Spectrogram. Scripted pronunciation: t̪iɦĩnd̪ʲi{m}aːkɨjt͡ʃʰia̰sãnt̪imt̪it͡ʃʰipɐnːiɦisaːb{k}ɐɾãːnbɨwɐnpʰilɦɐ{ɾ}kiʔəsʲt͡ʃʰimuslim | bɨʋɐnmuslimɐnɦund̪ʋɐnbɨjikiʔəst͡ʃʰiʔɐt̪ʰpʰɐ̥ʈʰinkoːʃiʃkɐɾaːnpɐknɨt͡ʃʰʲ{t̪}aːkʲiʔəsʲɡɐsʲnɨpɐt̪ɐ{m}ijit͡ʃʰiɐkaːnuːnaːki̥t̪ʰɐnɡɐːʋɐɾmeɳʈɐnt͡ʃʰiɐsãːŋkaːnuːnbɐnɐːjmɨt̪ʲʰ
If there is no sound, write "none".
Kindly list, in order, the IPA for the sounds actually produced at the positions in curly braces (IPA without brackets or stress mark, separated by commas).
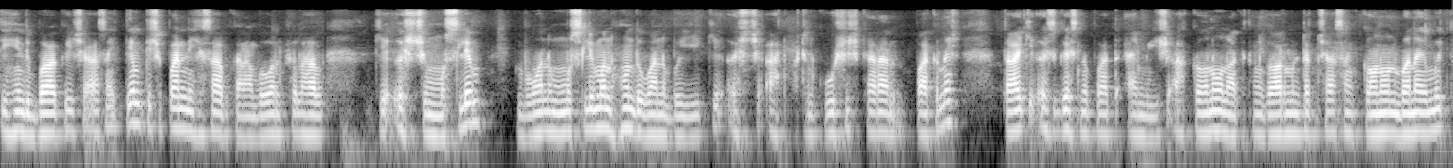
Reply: b, k, l, t̪, m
